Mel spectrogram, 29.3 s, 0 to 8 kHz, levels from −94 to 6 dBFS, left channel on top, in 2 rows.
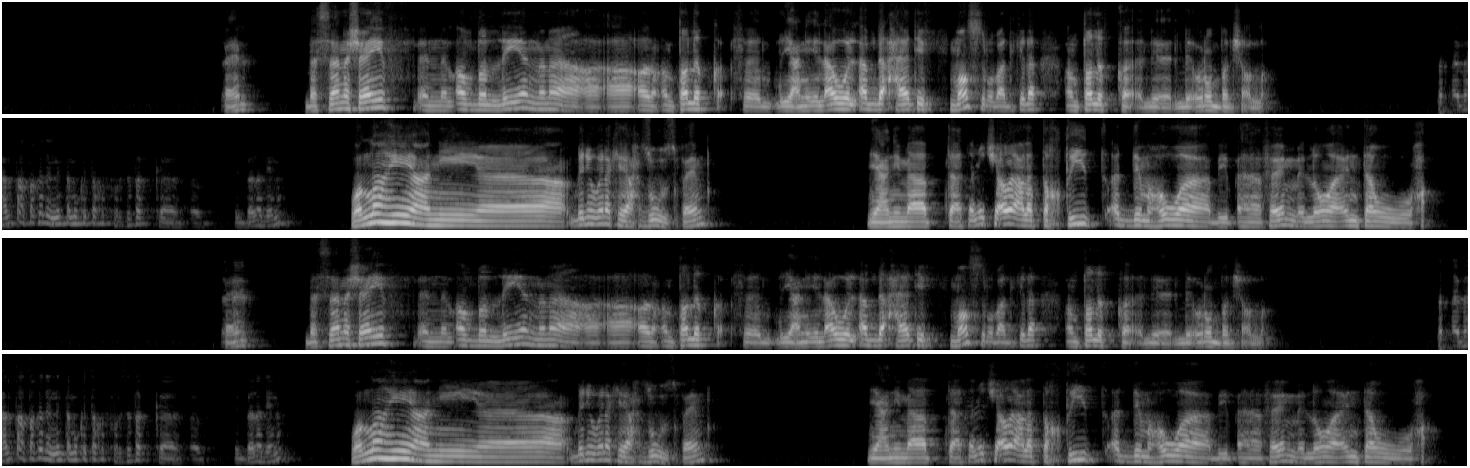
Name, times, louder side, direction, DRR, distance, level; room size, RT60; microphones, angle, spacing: voice 1, 3.0-10.4 10.6-12.7 18.2-21.7 23.3-28.9, left 5 dB, 80° left, 0.5 m, -31 dB
voice 2, 14.5-16.7 17.0-17.5 24.1-24.4, right 2 dB, 80° right, 1.4 m, -54 dB
9.1 x 4.5 x 7.1 m
head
